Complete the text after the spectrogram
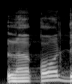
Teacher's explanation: huruf dal yang mati asli di tengah kalimat qalqalah sugra jangan lupa dipantulkan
